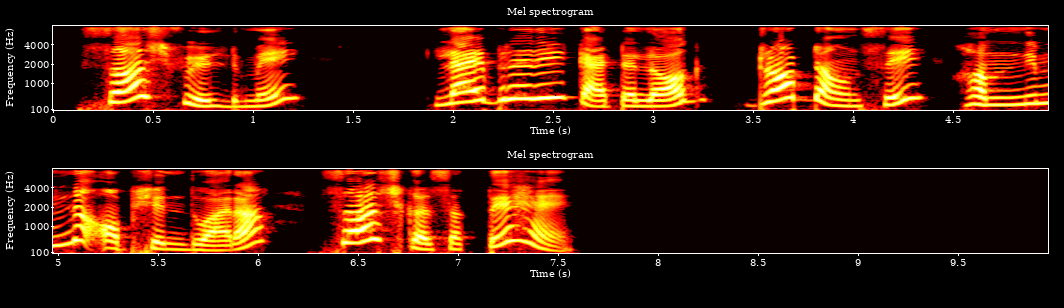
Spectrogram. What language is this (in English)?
Hindi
